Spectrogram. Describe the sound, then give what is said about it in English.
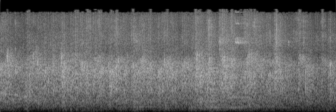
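Dense, sustained applause from an audience welcoming a panel onto a stage, many hands clapping at an even, fairly loud level throughout. “Come on, let's give these guys a hand.”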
